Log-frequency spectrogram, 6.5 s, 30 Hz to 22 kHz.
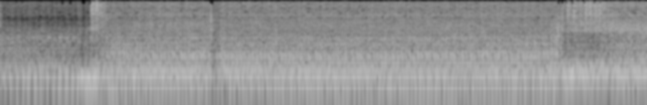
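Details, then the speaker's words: John Deere LA115 mower, 19.5hp Briggs and Stratton single-cylinder, running after drive belt and head gasket replacement, deck engaged: steady even running with no knocks or misses; normal running. "all right now everything's working as it should"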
